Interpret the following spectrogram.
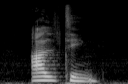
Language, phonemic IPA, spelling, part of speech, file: Swedish, /ˈaltɪŋ/, allting, adverb / noun, Sv-allting.ogg
- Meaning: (adverb) everything; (noun) a thing (governing assembly) concerning all free men within a certain geographic area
